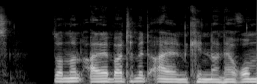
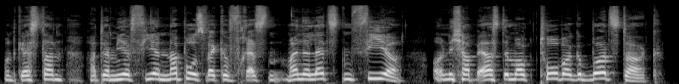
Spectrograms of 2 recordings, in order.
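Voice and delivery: put-on high, loud childish grievance; aggrieved boy protesting loudly; indignant shout; 10 semitones higher, 5 dB louder than usual. A narrator's reading. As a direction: pile up the accusations, voice pitched up. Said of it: "rief Markus".

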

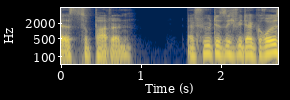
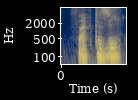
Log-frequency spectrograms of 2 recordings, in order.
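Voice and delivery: ordinary delivery, nothing marked

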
